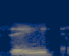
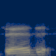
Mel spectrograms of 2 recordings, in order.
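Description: First: The letter is said the American way. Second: The letter is said the Australian way. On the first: "instead of Z" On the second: "we just say Z"

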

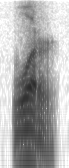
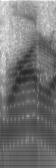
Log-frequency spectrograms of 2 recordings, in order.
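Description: First: It is said in a Philadelphia accent. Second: It is said in a neutral American accent. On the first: "I'll say water. Because in Philly" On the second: "instead of saying water"

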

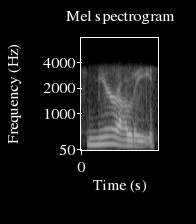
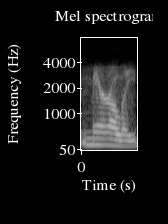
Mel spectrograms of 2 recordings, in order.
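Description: First: The first syllable sounds like 'Mira'. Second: The first syllable sounds like 'Mary'. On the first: The speaker calls it right. "but it's Marilee. So it's M-I-R-A-L-E-E" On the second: The speaker calls it wrong. "So many people pronounce it Marilee"

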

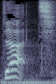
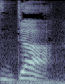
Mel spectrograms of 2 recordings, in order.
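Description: First: The word ends with a T sound. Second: The word ends with no final consonant. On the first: A different sound replaces the final sound. "he's using a T sound there instead of the k" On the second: The final sound is left off. "that's a final consonant omission or deletion"

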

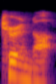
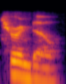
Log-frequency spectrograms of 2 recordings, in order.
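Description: First: The final T is clearly sounded. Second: The final T is silent. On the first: The speaker calls it right. "you do pronounce the T" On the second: The speaker calls it wrong. "People like to be exotic and say"

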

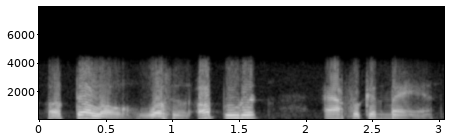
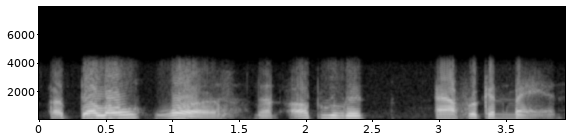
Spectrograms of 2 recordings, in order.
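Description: First: The sentence is read at a quicker pace. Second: The sentence is read at a slower pace.

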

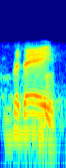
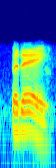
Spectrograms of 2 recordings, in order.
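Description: First: The name sounds like 'bidet', stressed last. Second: The same.

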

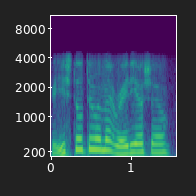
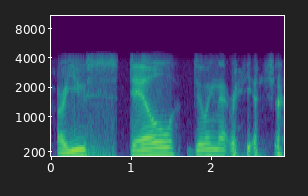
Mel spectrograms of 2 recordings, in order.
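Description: First: The question is said with fairly even emphasis. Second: One word in the question is heavily emphasized.

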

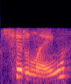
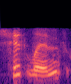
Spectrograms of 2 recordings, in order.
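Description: First: The word ends with an 'ng' sound. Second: The word ends with a plain 'n' sound.

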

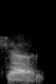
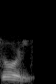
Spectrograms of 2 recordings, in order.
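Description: First: It is said the Southern way, without r. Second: It is said the Northern way, with r.

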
